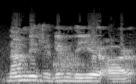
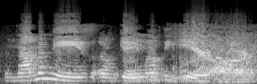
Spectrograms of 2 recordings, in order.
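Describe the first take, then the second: First: It is said in a normal speaking voice. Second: It is said in a put-on announcer voice.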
